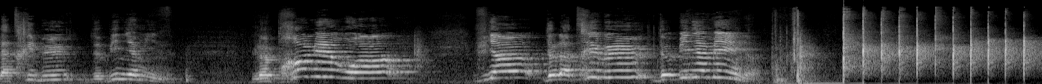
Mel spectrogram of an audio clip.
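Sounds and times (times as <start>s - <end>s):
speech: 0.0s - 1.8s, 2.5s - 4.2s, 4.8s - 7.7s
applause in a steady rhythmic beat: 8.4s - 10.4s.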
